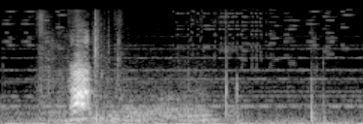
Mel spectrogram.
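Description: A small dog's single sharp bark about half a second in, over background music.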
